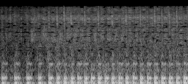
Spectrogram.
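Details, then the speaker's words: Honda CB Twister that choked and surged at full throttle, after tightening the carburetor air mixture screw about half a turn for a richer mix: crisp, even exhaust beat about fourteen pulses a second, revving cleanly without choking; misfiring almost gone. "फिर इधर आप देख सकते हैं आपको ये जो firing का प्रॉब्लम भी था वो लगभग दूर हो चुका है। ये बराबर फायरिंग कर रहा है।"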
